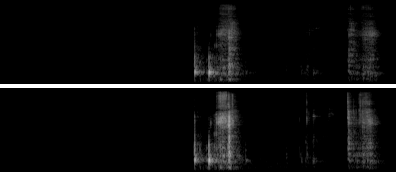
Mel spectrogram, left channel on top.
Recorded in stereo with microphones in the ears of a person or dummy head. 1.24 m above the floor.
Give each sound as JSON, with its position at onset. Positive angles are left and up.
{"t": 1.9, "sound": "keys jangling", "side_deg": -20, "distance_m": 0.6}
